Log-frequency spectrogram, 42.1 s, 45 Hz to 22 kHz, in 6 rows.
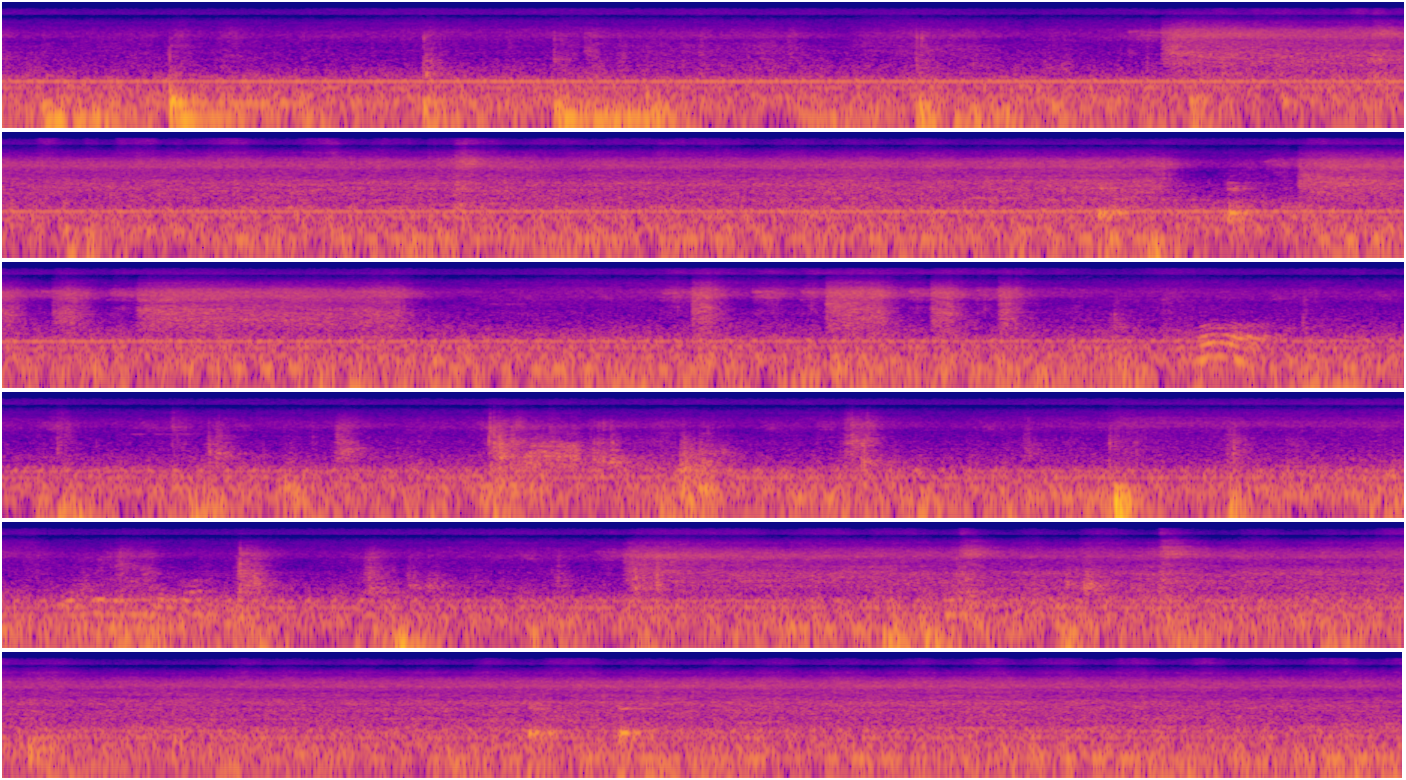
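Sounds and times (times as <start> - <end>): steady hum: 0.0 - 42.0
spray gun hissing: 1.6 - 20.3, 26.6 - 29.1, 30.5 - 42.0.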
